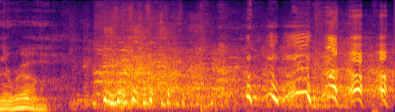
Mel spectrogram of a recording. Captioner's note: all laughing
